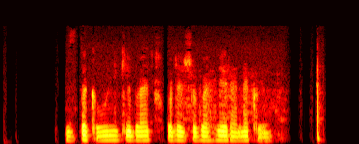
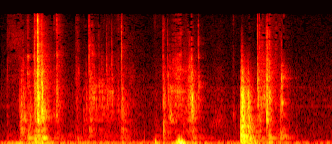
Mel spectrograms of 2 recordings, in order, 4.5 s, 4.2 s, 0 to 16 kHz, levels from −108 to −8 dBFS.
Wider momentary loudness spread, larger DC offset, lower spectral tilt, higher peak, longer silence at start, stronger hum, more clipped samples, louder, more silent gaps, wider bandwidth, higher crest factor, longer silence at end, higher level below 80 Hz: second, 14 LU vs 21 LU; neither; first, -9 dB/octave vs -4 dB/octave; about the same, -12 dBFS vs -10 dBFS; first, 0.8 s vs 0.05 s; neither; neither; about the same, -33 LUFS vs -35 LUFS; first, 3.62-3.73 s, 3.79-3.86 s vs none; second, 5.6 kHz vs 11.5 kHz; second, 22 dB vs 30 dB; first, 0.5 s vs 0.05 s; second, -74 dBFS vs -46 dBFS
